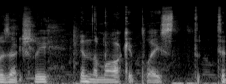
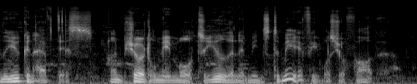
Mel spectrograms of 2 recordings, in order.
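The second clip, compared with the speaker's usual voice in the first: put-on old man character voice. The game master, as an old man, speaks to a player's character: old man character voice. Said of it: "And the old man that greeted you earlier, he walks over as well. / like the kind of warm smile a grandparent gives. / he walks over as well. / And the old man that greeted you earlier, / and he gives".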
